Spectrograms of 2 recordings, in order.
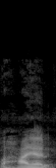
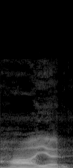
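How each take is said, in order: First: Said in the usual way. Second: "हायर" with a long हा, then यर; drawn-out demonstration. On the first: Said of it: "क्या बोलूँगा". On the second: Shown as a demonstration. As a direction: stretch "हायर" into हा...यर. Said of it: "जैसे मैं बोलूँ हायर". ("हायर" को हा...यर खींचकर)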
